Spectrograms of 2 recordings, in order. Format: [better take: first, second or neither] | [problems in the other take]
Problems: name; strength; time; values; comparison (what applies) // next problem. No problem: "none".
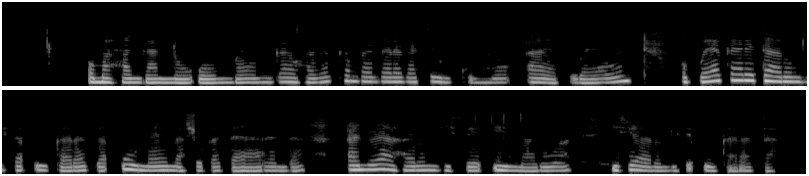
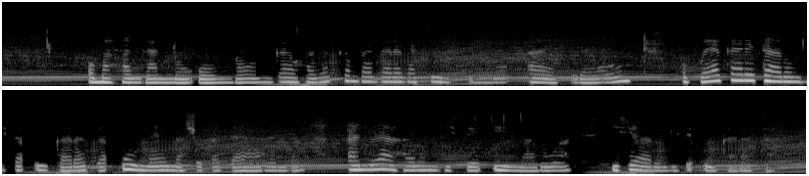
first | background sound (Car); 14 dB below the speech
